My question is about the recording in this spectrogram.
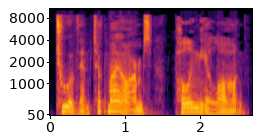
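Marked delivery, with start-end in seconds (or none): none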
